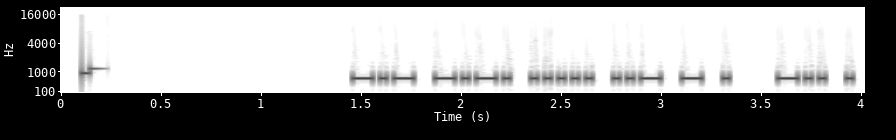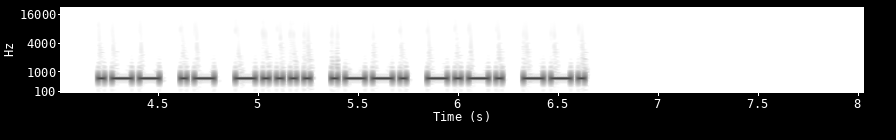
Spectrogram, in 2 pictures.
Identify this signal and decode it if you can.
Morse code, heard as a keyed tone, about 36 wpm, 700 Hz. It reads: KC5UTE DE WA6PCG
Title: USA Callsign DE Callsign 35wpm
